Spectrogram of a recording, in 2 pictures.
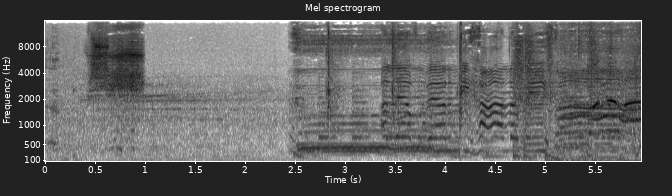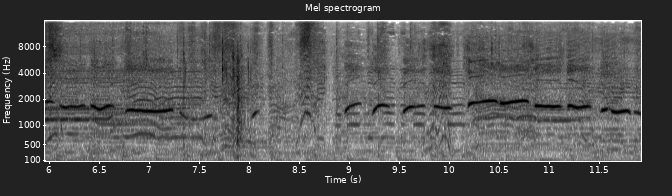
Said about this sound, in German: Kannst du mit dieser dämlichen Pfeiferei aufhören? Oh, sorry, ich wusste nicht, dass du auch was durch die Kopfhörer hörst.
